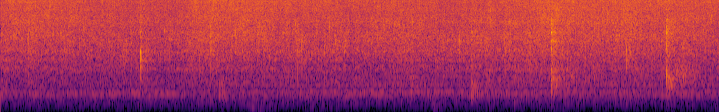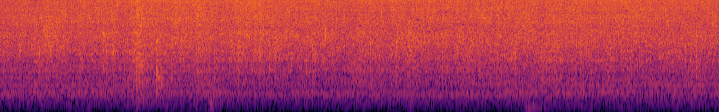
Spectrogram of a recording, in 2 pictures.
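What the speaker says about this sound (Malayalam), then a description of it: "നമ്മുടെ ചിക്കൻ ആവശ്യത്തിന് ഫ്രൈ ആയി വന്നിട്ടുണ്ട്. ഒരു ഷാലോ ഫ്രൈ ആണ്" Chicken for honey garlic chicken shallow frying in a pan, giving a steady close sizzle throughout, with occasional scrapes and clicks as it is stirred. No one speaks.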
